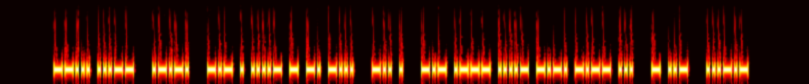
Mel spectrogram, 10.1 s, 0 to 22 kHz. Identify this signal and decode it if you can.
Morse code, heard as a keyed tone, about 36 wpm, 700 Hz. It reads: 73 <AR> KE4TNB DE KJ4CYS TU <SK>
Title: Practice QSO - Exchange 4 - Ending - 35wpm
